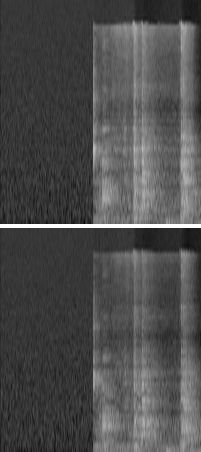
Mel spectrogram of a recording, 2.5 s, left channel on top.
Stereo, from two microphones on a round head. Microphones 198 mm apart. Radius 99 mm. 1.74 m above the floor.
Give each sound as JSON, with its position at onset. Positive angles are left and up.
{"t": 1.2, "sound": "a squeak", "side_deg": 40, "distance_m": 1.4}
